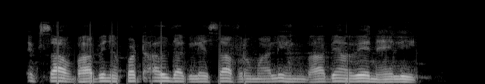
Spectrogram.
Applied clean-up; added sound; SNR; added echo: none; none; none; none.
